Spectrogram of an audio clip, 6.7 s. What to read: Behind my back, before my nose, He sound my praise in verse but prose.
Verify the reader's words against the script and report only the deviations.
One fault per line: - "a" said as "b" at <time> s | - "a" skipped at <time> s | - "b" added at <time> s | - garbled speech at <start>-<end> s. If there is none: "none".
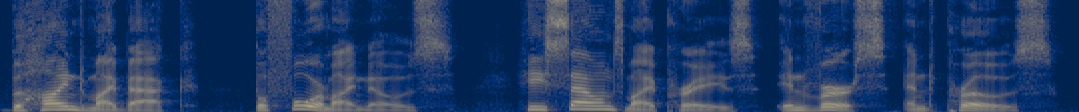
- "sound" said as "sounds" at 3.4 s
- "but" said as "and" at 5.6 s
